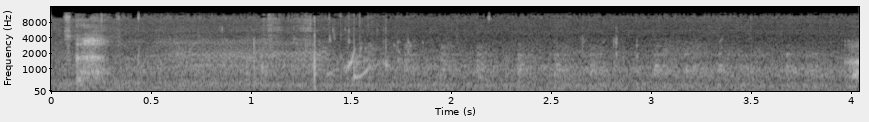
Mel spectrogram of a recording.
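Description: Water sloshing over a steady outdoor background as a pike is let go back into the lake, with a short splash just after the start and a few small splashes about a second in.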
